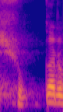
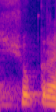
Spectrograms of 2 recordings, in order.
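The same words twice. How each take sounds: First: The word is said in the colloquial way. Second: The word is said in the original way. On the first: The speaker calls it wrong. "मैं यहाँ पे शुक्र बोल रहा हूँ" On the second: The speaker calls it right. "Original शब्द क्या है, शुक्र है"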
